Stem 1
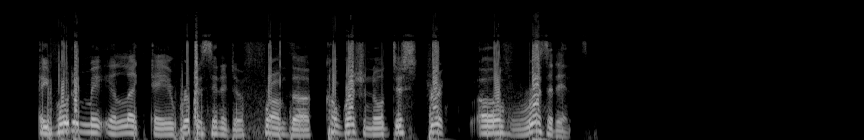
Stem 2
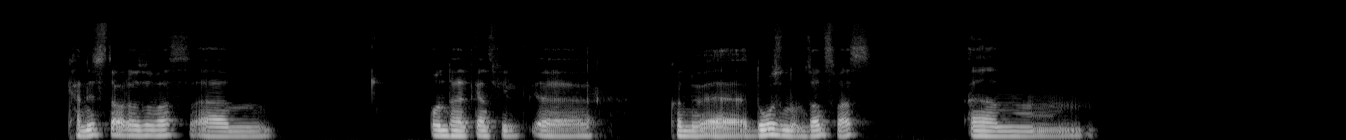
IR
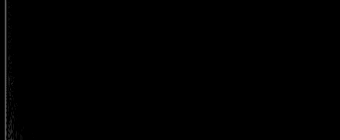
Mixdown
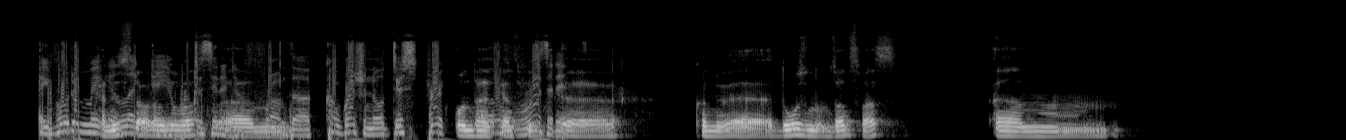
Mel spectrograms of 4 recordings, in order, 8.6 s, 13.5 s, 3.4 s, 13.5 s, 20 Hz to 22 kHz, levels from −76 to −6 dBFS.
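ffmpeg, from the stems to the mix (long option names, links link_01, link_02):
-filter_complex "[0:a]acrossover=split=360|3000[link_01][link_02][link_03];[link_02]acompressor=threshold=-30dB:ratio=6[link_04];[link_01][link_04][link_03]amix=inputs=3:normalize=0,alimiter=level_in=2dB:limit=-24dB:level=0:latency=1:release=31,volume=-2dB,volume=1.5dB,asplit=2[link_05][link_06];[link_06]volume=-16.5dB[link_07];[1:a]highpass=180,highshelf=frequency=5600:gain=-5,adelay=250,volume=3dB,asplit=2[link_08][link_09];[link_09]volume=-11dB[link_10];[2:a]atrim=start_sample=2205[link_11];[link_07][link_10]amix=inputs=2:normalize=0[link_12];[link_12][link_11]afir=irnorm=-1:irlink=0[link_13];[link_05][link_08][link_13]amix=inputs=3:normalize=0,acompressor=threshold=-31dB:ratio=1.5"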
